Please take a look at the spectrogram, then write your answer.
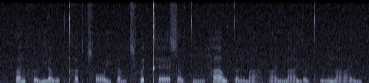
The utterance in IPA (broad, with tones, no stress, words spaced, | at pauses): ɐ˧nhɵ˨˥ɥ jɐ˨˩wʊ˨˥k̚t̪ʰɐ˧k̚t͡sʰɔː˨˧j pɐ˨mt͡sʰɵ˥t̚kʰɛː˨sɐ˨w t̪iː˨haː˥w t̪ɐ˨ŋ maː˨˩ paː˨˧jn̪aː˨jɵ˧ɥkʷʰiː˨˥ n̪aː˨˧j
